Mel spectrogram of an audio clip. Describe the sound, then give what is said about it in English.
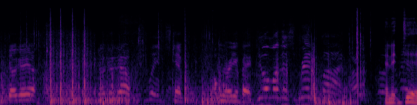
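Gunfire from a U.S. Army unit fighting the Taliban: sharp, cracking shots burst out repeatedly and unevenly, mixed with urgent shouted commands and radio talk. “That's a U.S. Army unit fighting the Taliban.”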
